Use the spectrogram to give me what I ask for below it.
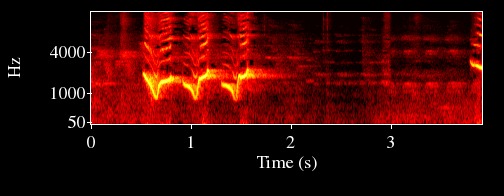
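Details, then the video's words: White-cheeked laughingthrush, a trained bird, singing to provoke a rival into a singing duel. Three loud whistled notes, each dipping then sweeping upward, come about half a second apart, followed by a pause before a new phrase begins. "Khiếu hót sắc nét, rõ ràng, kích bổi chuẩn, bổi nhanh mở mỏ đấu thôi!"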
